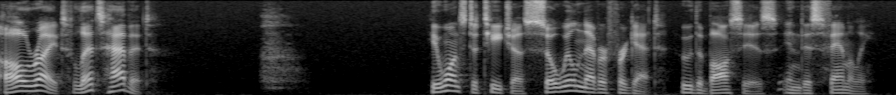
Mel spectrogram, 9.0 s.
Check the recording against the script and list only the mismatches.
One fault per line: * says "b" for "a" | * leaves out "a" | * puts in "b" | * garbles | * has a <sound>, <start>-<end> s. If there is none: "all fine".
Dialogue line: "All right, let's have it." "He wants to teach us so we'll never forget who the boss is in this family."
* has a breath, 2.6-3.2 s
